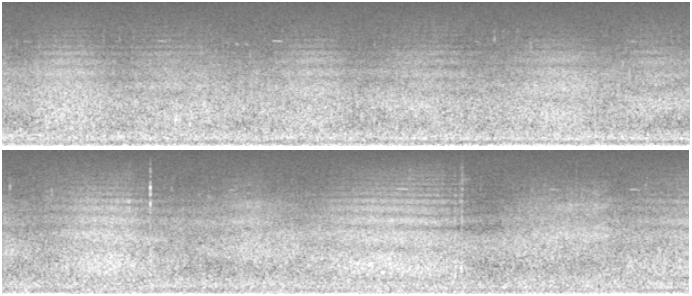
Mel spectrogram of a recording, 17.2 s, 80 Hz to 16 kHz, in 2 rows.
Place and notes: Alikes, Pieria, Greece - 25th Sunset.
